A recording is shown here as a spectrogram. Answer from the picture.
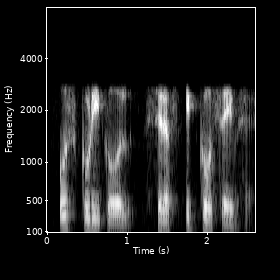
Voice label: she only has one apple, punjabi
